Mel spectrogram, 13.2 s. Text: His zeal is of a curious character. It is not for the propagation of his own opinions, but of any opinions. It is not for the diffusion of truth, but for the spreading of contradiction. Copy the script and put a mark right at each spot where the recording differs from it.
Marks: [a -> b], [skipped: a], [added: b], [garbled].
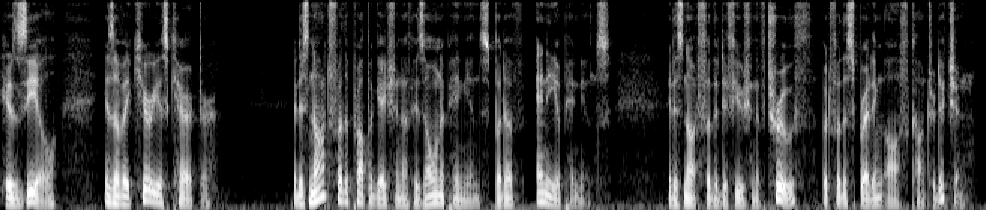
His zeal is of a curious character. It is not for the propagation of his own opinions, but of any opinions. It is not for the diffusion of truth, but for the spreading [of -> off] contradiction.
